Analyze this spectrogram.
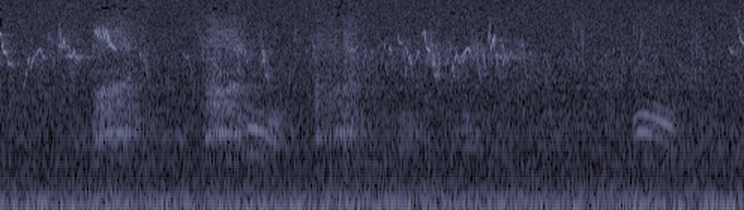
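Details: An Eastern spot-billed duck in Shonai Ryokuchi Park, Japan, gives three harsh, rasping quacks about a second apart, then one more, with thin high chirps and a steady low rumbling noise behind.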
